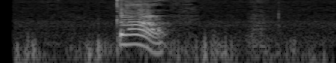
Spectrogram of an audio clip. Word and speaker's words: calf: also L remains silent calf chalk fork almond in these words L remains silent what's some other words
